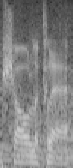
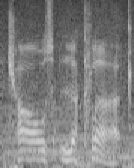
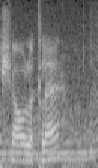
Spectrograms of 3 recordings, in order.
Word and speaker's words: Charles Leclerc: of French Italian one would say his name Shola Claire spelled Charles Leclerc however for the TV cameras because we are such simpletons he actually pronounces his name Charles Leclerc as well just because English people were incapable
